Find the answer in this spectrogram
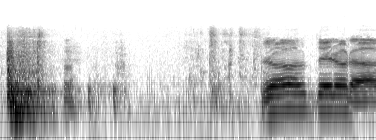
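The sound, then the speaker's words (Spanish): A woman closes a door: a burst of scraping and a few knocks, then a long, drawn-out creak from the hinges. No voices. “Cierra la puerta, pero se queda dentro sin que él se dé cuenta.”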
